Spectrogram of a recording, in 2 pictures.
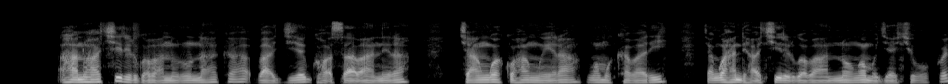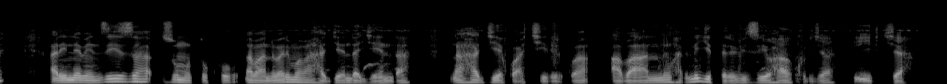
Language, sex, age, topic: Kinyarwanda, male, 18-24, finance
